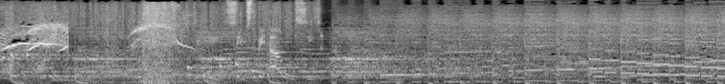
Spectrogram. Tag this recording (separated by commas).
Speech, Music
